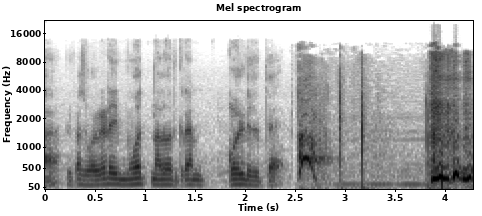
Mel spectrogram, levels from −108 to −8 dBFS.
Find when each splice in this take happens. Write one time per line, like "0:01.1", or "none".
none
